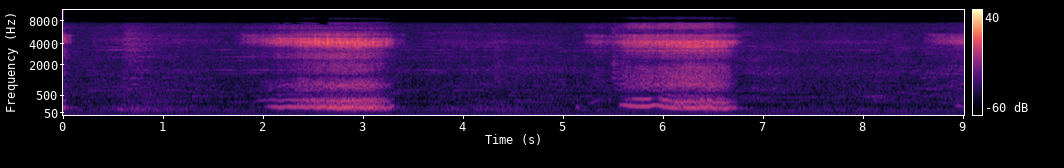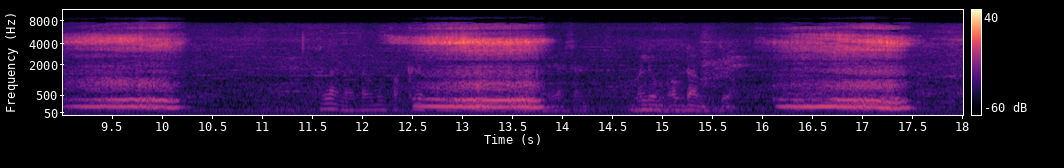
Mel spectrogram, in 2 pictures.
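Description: Loud, rattling snores with each breath in, about 17 a minute, separated by quiet breathing out: typical heavy snoring.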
